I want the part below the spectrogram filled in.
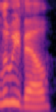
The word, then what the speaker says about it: Louisville: You pronounced it wrong. It's not Louisville. It's Louisville.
